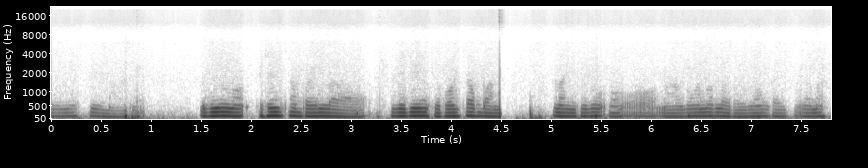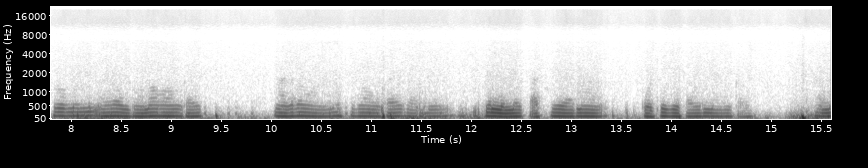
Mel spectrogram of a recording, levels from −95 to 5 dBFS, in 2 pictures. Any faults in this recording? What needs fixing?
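Roughly a second of speech was dropped, either in transit or by the jitter buffer when it overflowed, while later audio was already waiting. This is a skip ahead at 4.49 s: playback jumps forward with no gap, and the two sides are joined almost directly. Sizing the buffer for bursts would prevent this.

The jitter buffer still held more than its target, so it repeatedly cut short pitch-period pieces. These jitter buffer speed-ups leave speech hurried at unchanged pitch: 131% speed from 4.55 to 5.67 s (about 400 ms removed) and 110% from 6.16 to 7.53 s (about 150 ms). A gentler, capped drain rate would prevent this.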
